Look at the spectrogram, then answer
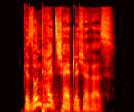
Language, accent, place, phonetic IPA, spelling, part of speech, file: German, Germany, Berlin, [ɡəˈzʊnthaɪ̯t͡sˌʃɛːtlɪçəʁəs], gesundheitsschädlicheres, adjective, De-gesundheitsschädlicheres.ogg
- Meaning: strong/mixed nominative/accusative neuter singular comparative degree of gesundheitsschädlich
